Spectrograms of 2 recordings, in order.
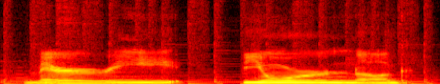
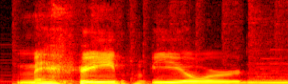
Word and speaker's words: Maribyrnong: Timmons, I don't actually know fully how to actually pronounce that one either. Bjorn. Pardon? Hold on. Mary Bjornog. No, Mary Bjornog. What thing? This is the town name. Mary Bjornog.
